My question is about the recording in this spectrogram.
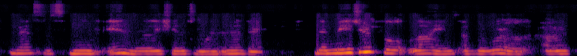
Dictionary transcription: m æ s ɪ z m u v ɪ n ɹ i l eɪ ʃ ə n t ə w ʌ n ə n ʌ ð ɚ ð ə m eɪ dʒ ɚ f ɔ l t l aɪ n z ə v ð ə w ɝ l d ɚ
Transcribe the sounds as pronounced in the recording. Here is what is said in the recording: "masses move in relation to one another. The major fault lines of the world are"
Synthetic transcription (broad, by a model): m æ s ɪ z m u v ɪ n ɹ i l eɪ ʃ ə n t ə w ʌ n ə n ʌ ð ɚ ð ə m eɪ dʒ ɚ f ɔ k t l aɪ n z ə v ð ə w ɝ l d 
